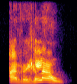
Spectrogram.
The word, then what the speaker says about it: arreglado: Pero fíjense, él no pronuncia arreglado, ¿sí? De forma muy formal y correcto, de manera correcta, se dice arreglado.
